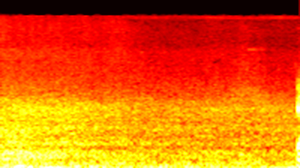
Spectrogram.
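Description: Quiet, steady background noise: a low rumble, easing off slightly over the first second.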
